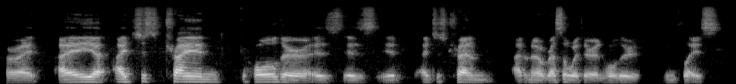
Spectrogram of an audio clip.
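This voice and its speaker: A man playing a tabletop game, describing his character's actions in a halting way. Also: fairly low pitch, steady tone. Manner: halting, restarts often. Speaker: player. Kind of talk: casual tabletop play.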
